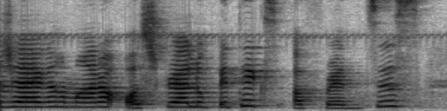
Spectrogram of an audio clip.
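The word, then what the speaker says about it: Australopithecus: Often consider direct ancestor of genus होमो, यानी genus होमो का हम डायरेक्ट एंसेस्टर कह सकते हैं ऑस्ट्रेलोपिथिक्स अफारेंसिस, सॉरी। क्लियर? इसका भी प्रोनाउंस कर दूं, कैसे किया जाएगा?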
